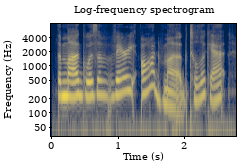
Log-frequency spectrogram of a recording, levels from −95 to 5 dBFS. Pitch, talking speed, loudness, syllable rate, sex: 230 Hz, 215 wpm, -17 LUFS, 4.6 syllables/s, female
